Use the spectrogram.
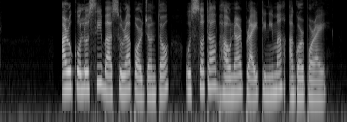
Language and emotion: Assamese, neutral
